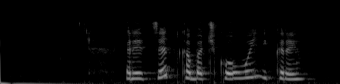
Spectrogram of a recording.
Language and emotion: Russian, neutral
